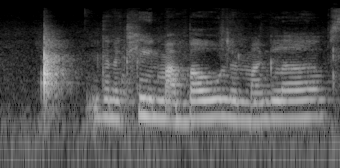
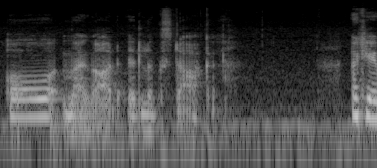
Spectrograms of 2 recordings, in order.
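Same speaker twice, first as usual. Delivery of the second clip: normal talking voice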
